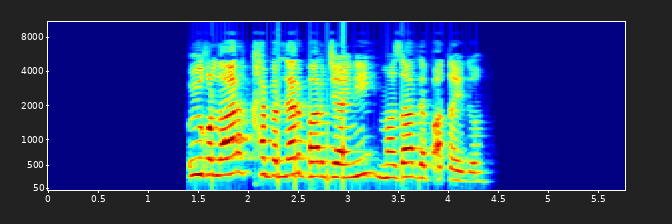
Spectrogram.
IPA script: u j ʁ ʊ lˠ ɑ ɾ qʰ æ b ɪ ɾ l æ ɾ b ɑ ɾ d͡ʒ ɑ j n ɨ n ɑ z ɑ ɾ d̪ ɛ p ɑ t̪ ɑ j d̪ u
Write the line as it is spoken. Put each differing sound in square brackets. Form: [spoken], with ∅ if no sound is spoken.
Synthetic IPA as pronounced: u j ʁ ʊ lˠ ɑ ɾ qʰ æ b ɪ ɾ l æ ɾ b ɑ ɾ d͡ʒ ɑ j n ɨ [m] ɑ z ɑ ɾ d̪ ɛ p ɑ t̪ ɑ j d̪ u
